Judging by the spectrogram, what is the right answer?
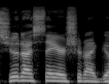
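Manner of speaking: normal talking voice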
